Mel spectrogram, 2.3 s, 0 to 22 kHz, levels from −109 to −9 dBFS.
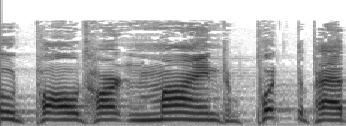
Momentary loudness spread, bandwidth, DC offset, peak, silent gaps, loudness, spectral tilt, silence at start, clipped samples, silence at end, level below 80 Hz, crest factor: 7 LU; 11.5 kHz; under 0.1%; -6 dBFS; none; -21 LUFS; -5 dB/octave; 0 s; under 0.1%; 0 s; -66 dBFS; 16 dB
